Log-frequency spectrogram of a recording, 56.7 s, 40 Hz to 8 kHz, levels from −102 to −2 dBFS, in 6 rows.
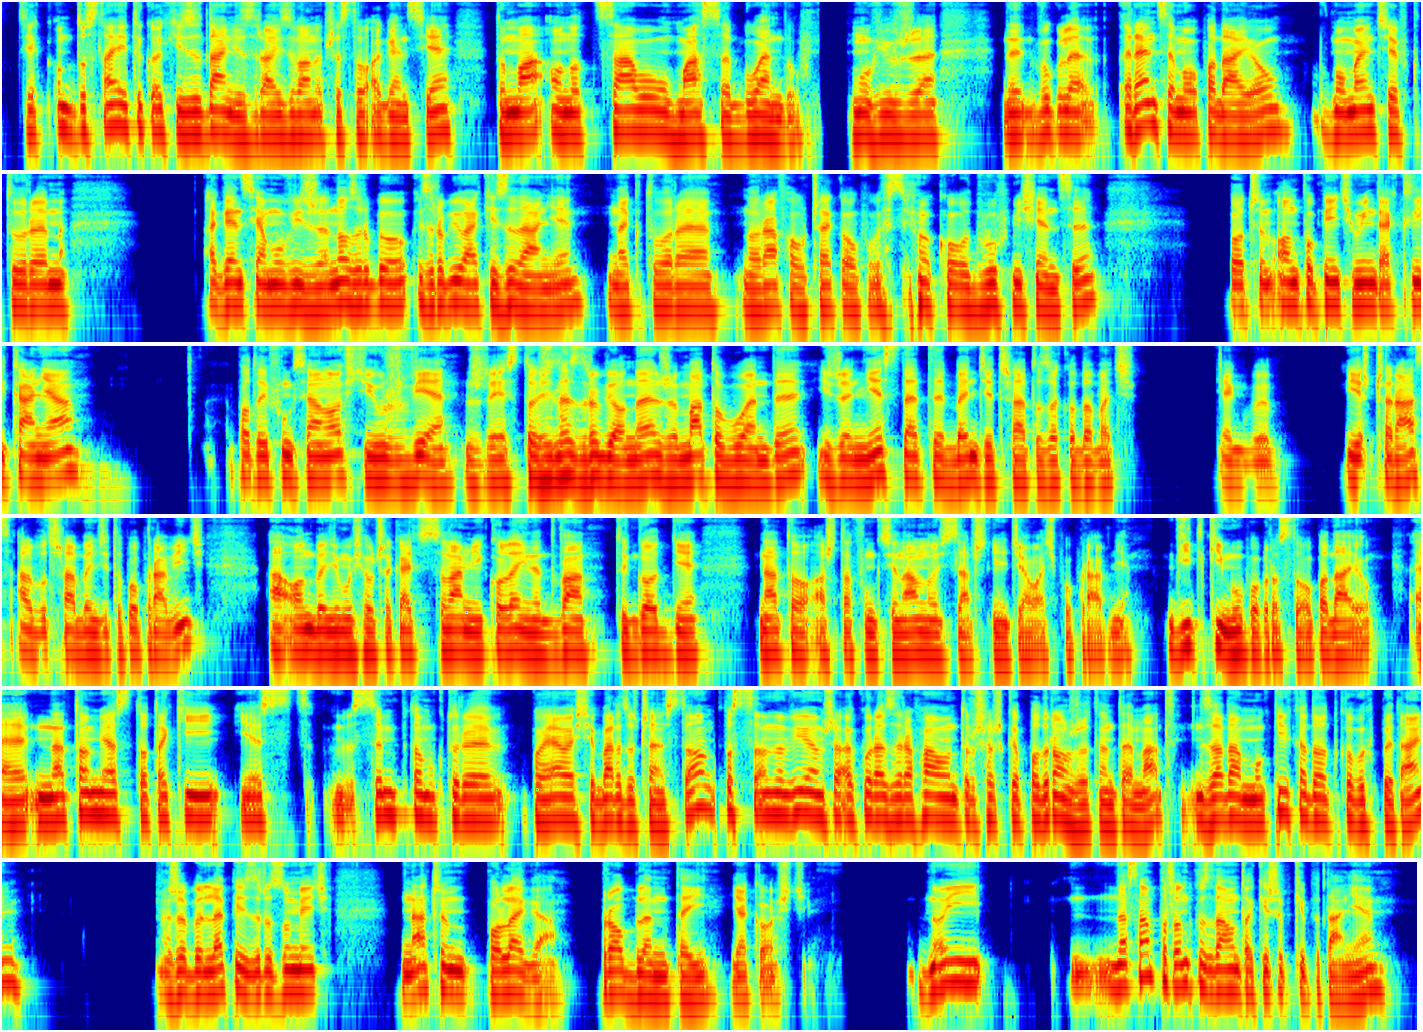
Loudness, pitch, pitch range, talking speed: -17 LUFS, 125 Hz, 115-135 Hz, 155 wpm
